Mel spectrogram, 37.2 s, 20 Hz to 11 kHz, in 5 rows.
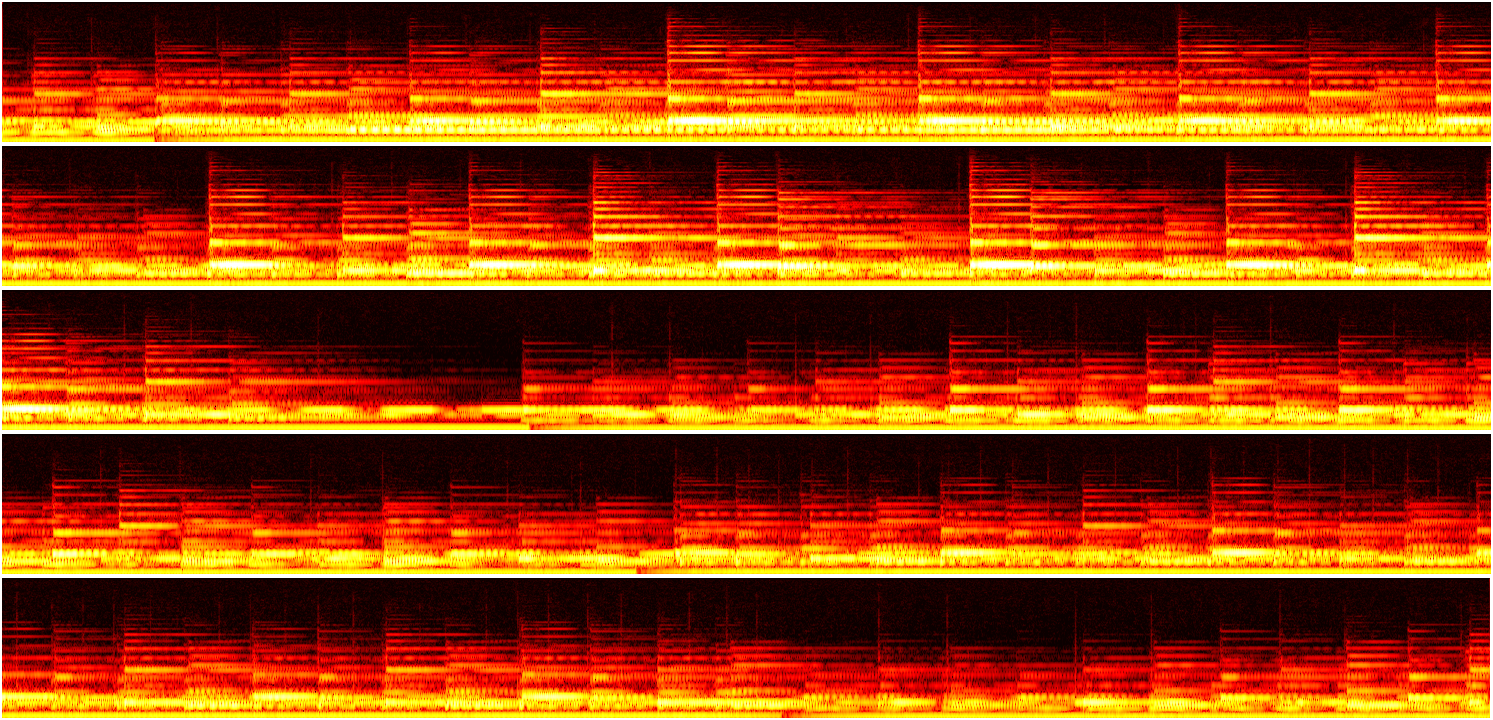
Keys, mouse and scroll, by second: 0.9-6.2 drag, 15.0 click, 19.3 click, 22.3 click, 27.9 click, 30.4-31.6 typing, 30.5 click, 31.6-37.2 ctrl+drag.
